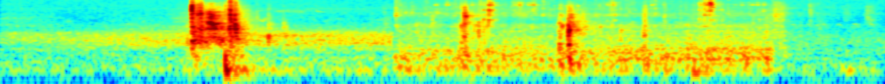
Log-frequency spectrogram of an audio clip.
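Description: A hotel room door's metal lever handle and latch opening with a sharp clack about a second in, followed by softer scattered knocks and rustling.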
